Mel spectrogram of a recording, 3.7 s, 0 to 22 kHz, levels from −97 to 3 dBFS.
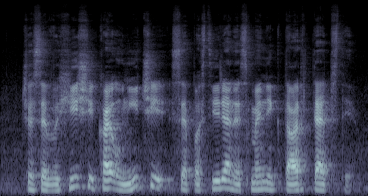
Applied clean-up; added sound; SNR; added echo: none; none; none; none.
